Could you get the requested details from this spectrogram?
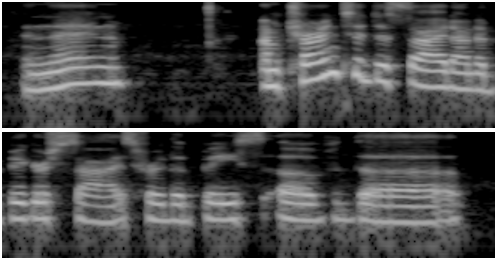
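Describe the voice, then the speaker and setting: A woman speaks very slowly in an American accent. Her pitch sits in the middle range and varies in an ordinary way. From western New York (Rochester). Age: 60s. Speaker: crochet YouTuber. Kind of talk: casual craft tutorial vlog. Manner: casual, with frequent fillers.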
